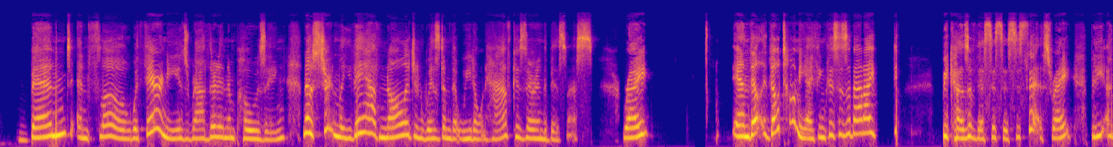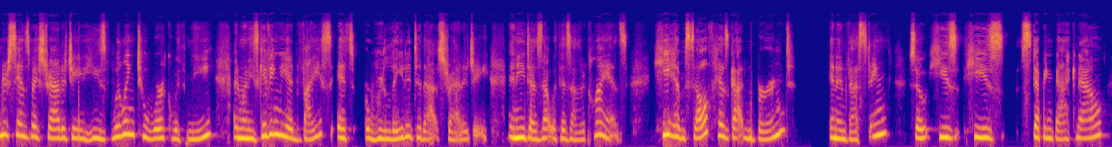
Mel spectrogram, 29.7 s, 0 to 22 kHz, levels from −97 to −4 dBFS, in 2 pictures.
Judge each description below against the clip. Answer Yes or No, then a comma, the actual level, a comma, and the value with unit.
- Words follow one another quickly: No, average, 180 wpm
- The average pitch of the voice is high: Yes, very high, 265 Hz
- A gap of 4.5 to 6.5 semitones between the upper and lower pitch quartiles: Yes, average, 5.0 semitones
